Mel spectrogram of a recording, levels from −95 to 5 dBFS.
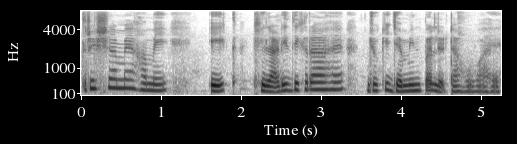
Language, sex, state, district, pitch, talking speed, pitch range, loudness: Magahi, female, Bihar, Samastipur, 235 Hz, 170 wpm, 205-275 Hz, -18 LUFS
